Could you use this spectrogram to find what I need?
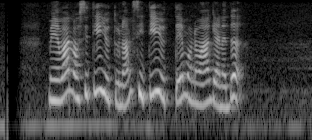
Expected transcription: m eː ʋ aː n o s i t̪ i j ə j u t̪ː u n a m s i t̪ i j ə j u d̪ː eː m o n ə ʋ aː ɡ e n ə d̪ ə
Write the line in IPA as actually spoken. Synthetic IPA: m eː ʋ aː n o s i t̪ i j ə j u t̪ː u n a m s i t̪ i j ə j u t̪ː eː m o n ə ʋ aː ɡ æ n ə d̪ ə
